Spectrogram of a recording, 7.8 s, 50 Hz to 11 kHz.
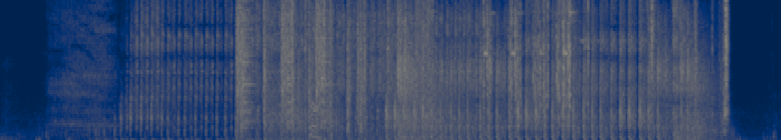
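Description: Gunfire from an M24 rifle in a video game: a dense stream of loud, rapid shots continuing for several seconds before cutting off.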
